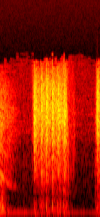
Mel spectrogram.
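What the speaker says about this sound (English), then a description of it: "The covering section on Scrubby Hill opens rapid fire." Rapid rifle and machine-gun fire from a covering section in a WWII British Army infantry platoon attack drill, sounding as a dense volley of sharp cracks for about a second, then another burst starting.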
